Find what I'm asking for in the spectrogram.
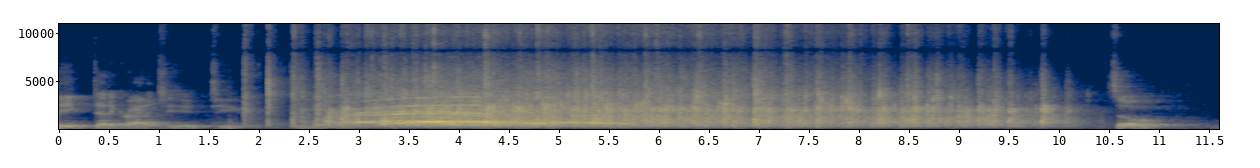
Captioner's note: applause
